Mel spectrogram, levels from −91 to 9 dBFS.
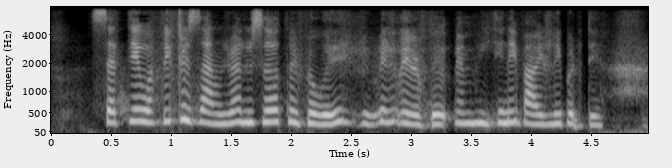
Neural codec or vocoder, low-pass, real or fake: codec, 16 kHz in and 24 kHz out, 0.4 kbps, LongCat-Audio-Codec, four codebook decoder; 7.2 kHz; fake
